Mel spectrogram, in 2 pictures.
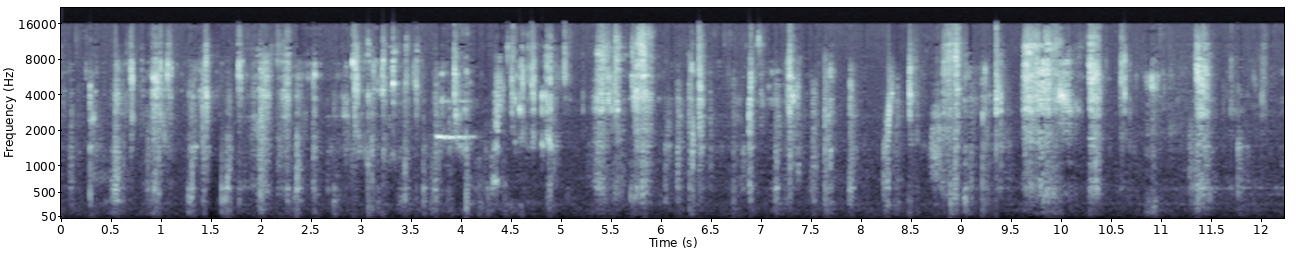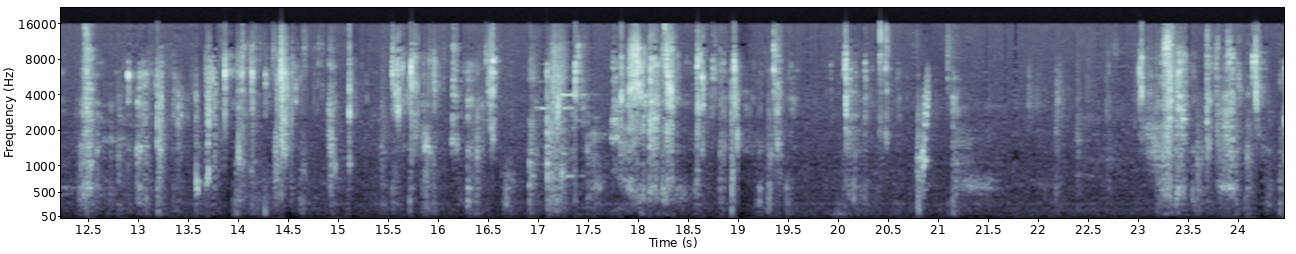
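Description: A young woman chews and slurps food loudly close to a microphone.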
